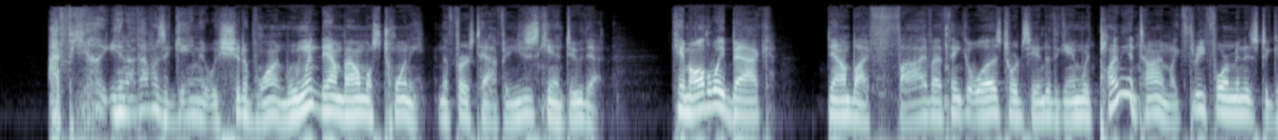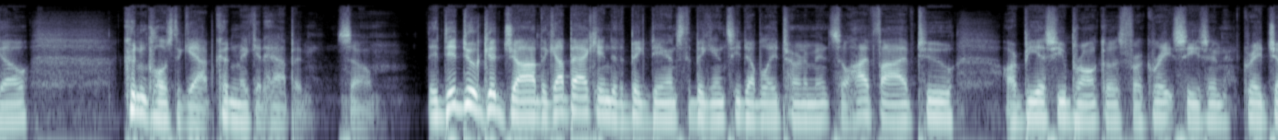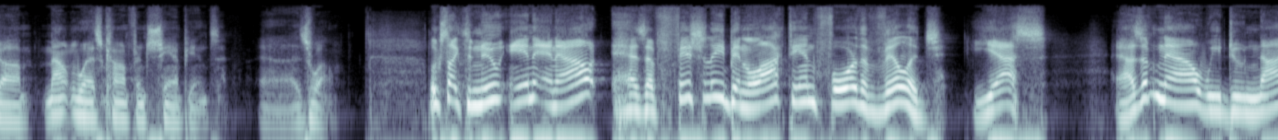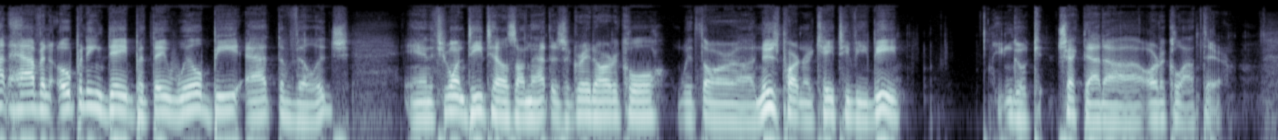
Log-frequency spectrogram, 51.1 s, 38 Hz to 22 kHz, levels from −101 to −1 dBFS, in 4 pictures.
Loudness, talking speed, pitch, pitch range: -17 LUFS, 190 wpm, 120 Hz, 105-140 Hz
